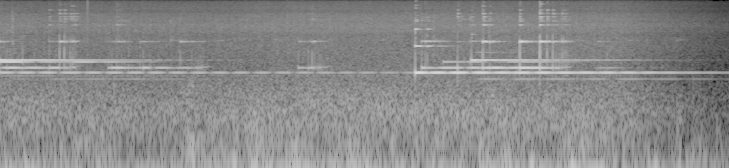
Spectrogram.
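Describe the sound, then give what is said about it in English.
Wind chimes at a house ring with long, overlapping metallic tones, a fresh cluster of strikes sounding midway, all over a steady rushing wind noise in the background. “That was some wind chimes from my parents' house”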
